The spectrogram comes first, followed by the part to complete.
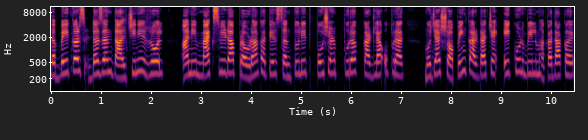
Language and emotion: Goan Konkani, neutral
